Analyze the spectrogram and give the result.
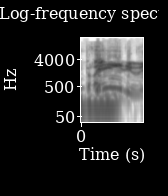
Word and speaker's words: Boehner: Well, Boehner is actually how it's pronounced.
